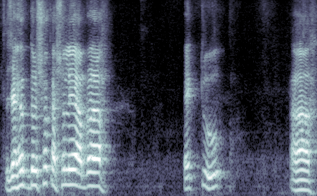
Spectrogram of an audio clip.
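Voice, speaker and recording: A man's voice: high-pitched, slow pace. A man who makes family vlogs. He coaxes and teases his young son, then turns to speak to his viewers. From Sylhet, Bangladesh. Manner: coaxing and teasing, talking to his child and to viewers in turn. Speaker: father and family vlogger. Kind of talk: casual family vlog.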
